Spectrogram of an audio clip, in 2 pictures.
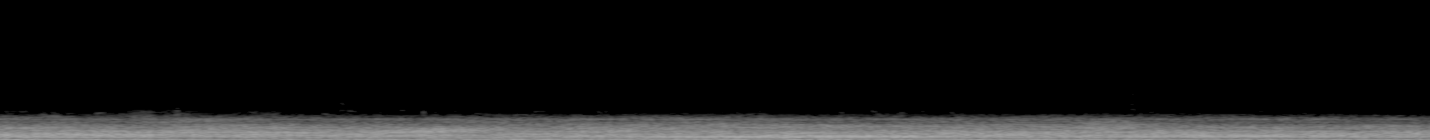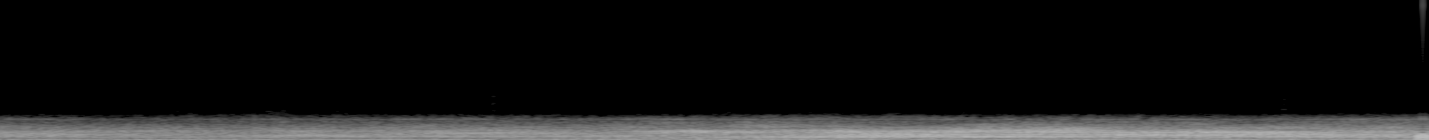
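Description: Airplane engines drone steadily at Newcastle International Airport, a broad continuous roar that swells slightly toward the end, heard from a distance without any talking.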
